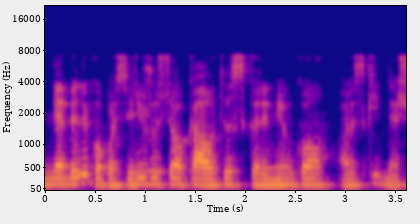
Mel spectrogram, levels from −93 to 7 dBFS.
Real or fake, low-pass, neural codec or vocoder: fake; 7.2 kHz; codec, 16 kHz, 4 kbps, FreqCodec, smaller model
